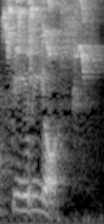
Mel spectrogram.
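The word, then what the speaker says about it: Κύριος: Bahasa Yunaninya Kyrios. Tulisannya Kurios, kita bacanya Kyrios.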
